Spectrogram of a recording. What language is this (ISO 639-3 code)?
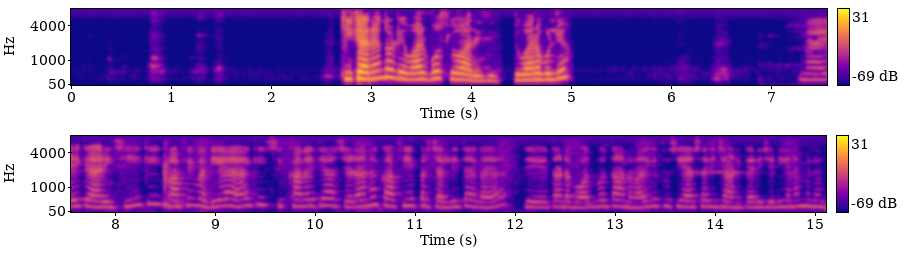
pan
